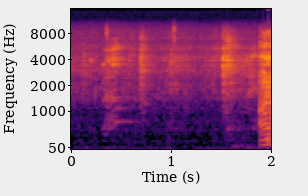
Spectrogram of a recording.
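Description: A few faint, scattered computer mouse clicks, with a man's voice starting at the very end.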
